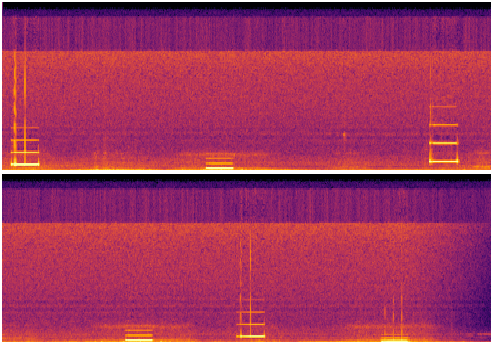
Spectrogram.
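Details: Short pure beeps at varying pitches, a few seconds apart over faint room noise, played into one ear only in a roleplayed (simulated) ear examination hearing test.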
